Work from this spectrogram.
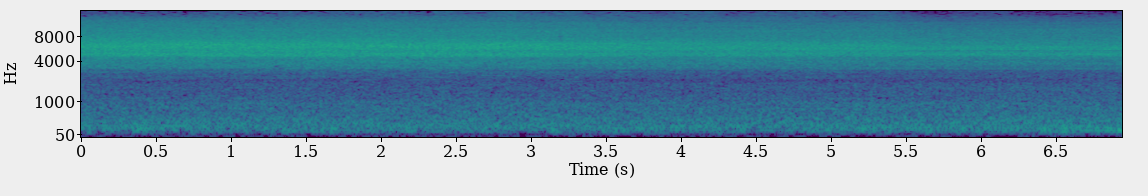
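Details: Summer cicada chorus heard beneath the shade of trees, a dense shrill drone holding one high pitch throughout, with a rapid fine pulsing inside it and slight fading toward the end.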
